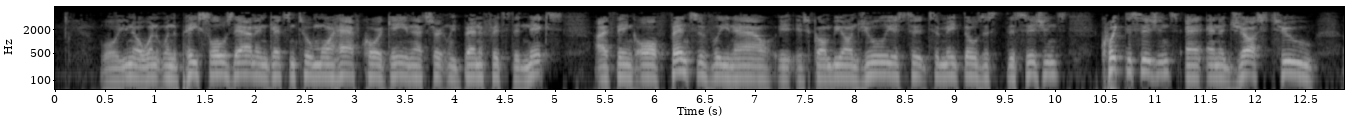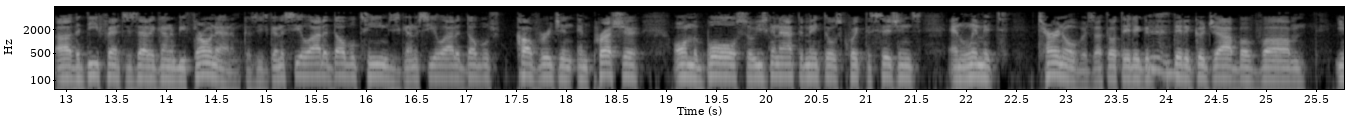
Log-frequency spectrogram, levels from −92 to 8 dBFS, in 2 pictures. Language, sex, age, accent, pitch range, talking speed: English, male, 30-49, American, 110-130 Hz, 235 wpm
